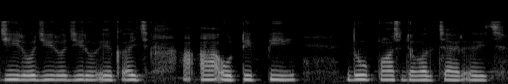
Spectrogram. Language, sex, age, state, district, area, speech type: Maithili, female, 30-45, Bihar, Madhubani, rural, read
